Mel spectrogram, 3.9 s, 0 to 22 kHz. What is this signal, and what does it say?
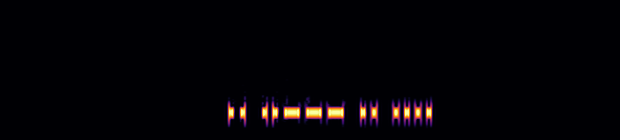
Morse code, heard as a keyed tone, about 36 wpm, 700 Hz. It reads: I2IH
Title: DXCC-100 Call Signs - 4 Characters - Repeated 2x - 35wpm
